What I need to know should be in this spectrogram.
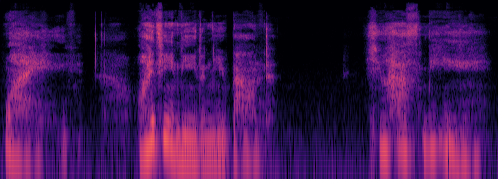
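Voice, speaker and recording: Jealous demon boyfriend for roleplay audio, played by a man: mellow, husky, intimate, formal and devoted. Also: a little high, no room sound, exaggerated voice. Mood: hurt, jealous.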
